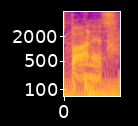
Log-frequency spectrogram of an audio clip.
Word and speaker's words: Banis: It's Bonus, but yeah, fuck, I've said it wrong for 5 years.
